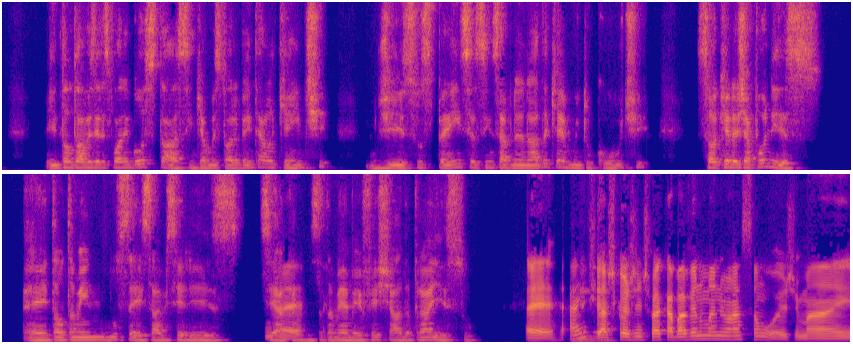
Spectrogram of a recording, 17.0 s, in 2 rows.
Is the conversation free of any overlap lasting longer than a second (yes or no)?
yes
